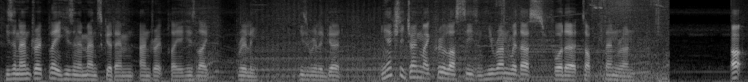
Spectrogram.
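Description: A man's voice: mid-range voice, fairly quick. Young man, from Belgium, game streamer, chatty, repeats himself, faint background noise. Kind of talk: casual live-stream commentary.

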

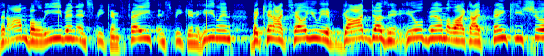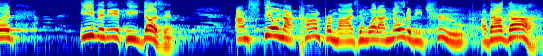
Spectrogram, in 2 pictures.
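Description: A young man preaching a church sermon emphatically, repeating key phrases for effect. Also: very high voice. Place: large church stage indoors. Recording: reverberant church auditorium sound.

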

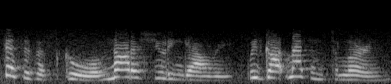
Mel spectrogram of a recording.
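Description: An actress playing a prim, spirited young frontier schoolteacher in an old Western TV drama. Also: female voice, a little high, animated, normal speed, background noise, natural voice. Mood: firm, proper. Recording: dull vintage TV soundtrack, music behind.

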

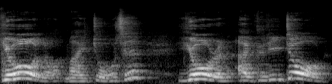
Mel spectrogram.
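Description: A woman voicing a dismissive, blustering king in a children's story, gruff and exclamatory. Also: mid-range voice, big pitch swings, slow pace, dark tone. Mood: angry. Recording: echoey room.

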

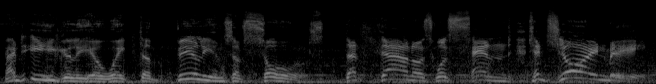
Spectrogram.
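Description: An actor playing a grim, menacing alien warlord in a video game, speaking in a grandiose, theatrical way. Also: male voice, on the high side, very animated, slow pace, full character voice. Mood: grim, fervent. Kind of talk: video game villain acting. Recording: loud music over the voice.

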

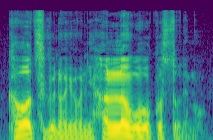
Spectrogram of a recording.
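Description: Guarded former-monk prince acted by a man, deep dry male voice, formal and curt, historical drama. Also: level tone, a little fast, smooth, dry recording, close to an everyday voice. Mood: guarded, stern. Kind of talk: scripted historical drama dialogue.

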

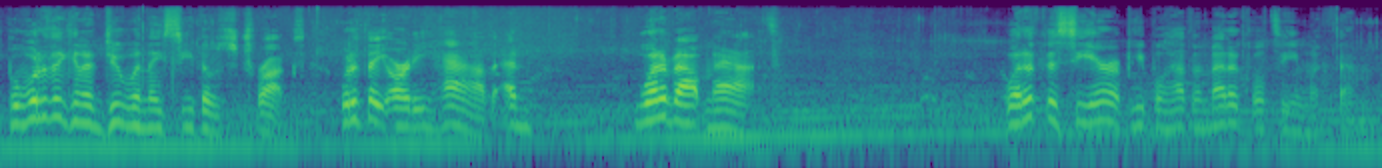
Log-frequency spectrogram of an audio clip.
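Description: An actress playing a tough, desperate fugitive, telling her story in an intense, halting, urgent way in an audio drama. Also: lowish voice, animated, a little hiss or hum, lightly acted. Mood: anxious. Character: tough, desperate female fugitive narrating a sci-fi heist. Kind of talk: dramatic first-person audio drama narration and dialogue.

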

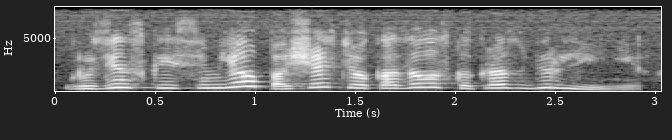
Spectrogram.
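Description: A woman's voice: high voice, very animated, a little fast, darkish tone, lo-fi sound. A woman narrating a television feature in scripted voice-over. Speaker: interviewer and narrator.

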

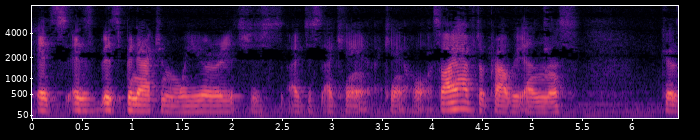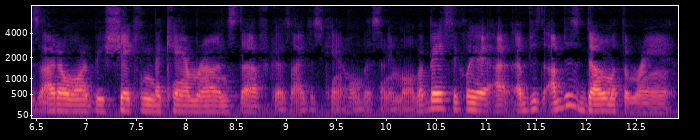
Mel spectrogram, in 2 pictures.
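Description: A man's voice: medium pitch, brisk, creaky, a little mellow. A young man ranting frustrated into a phone held at arm's length in a small room, his voice light and youthful, rambling, swearing and restarting his sentences. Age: young adult. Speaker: vlogger. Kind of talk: ranting selfie vlog. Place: small room indoors, then outdoors on a road.

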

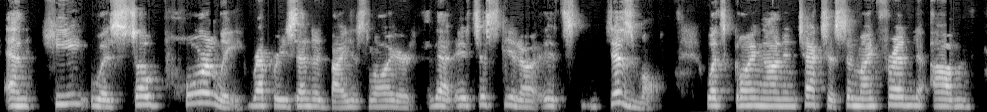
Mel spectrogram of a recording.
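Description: An older woman gives informal remarks on a video-call panel. Her voice sits at a middle pitch. She speaks haltingly, searching for words as she goes. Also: rough recording. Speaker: panelist, activist coordinator. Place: room at home, on a video call.

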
